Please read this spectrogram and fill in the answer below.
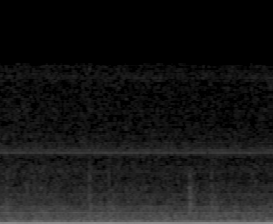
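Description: A steady low hum with a faint hiss over it and no distinct events.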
